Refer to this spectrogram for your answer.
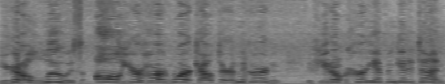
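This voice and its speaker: There is light background noise. A woman talks at a moderate pace with a high pitch. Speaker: home canning vlogger. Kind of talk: casual vlog chat. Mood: earnest, occasionally laughing. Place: street. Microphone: phone near.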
